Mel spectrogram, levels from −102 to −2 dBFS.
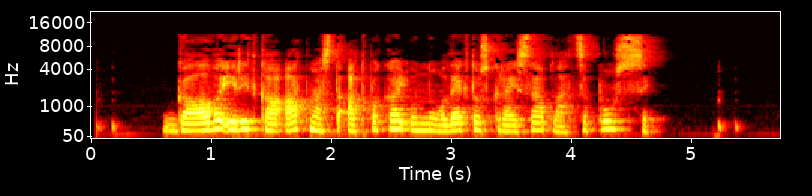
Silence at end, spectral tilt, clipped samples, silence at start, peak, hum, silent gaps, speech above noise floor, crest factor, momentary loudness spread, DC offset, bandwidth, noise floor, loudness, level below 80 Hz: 0.5 s; -5 dB/octave; under 0.1%; 0.15 s; -4 dBFS; none; none; 31 dB; 20 dB; 12 LU; under 0.1%; 11.5 kHz; -53 dBFS; -22 LUFS; -64 dBFS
